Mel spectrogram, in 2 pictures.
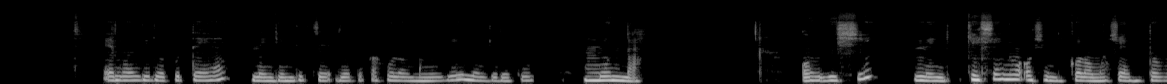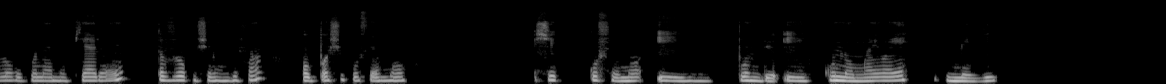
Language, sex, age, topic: Oshiwambo, female, 25-35, agriculture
